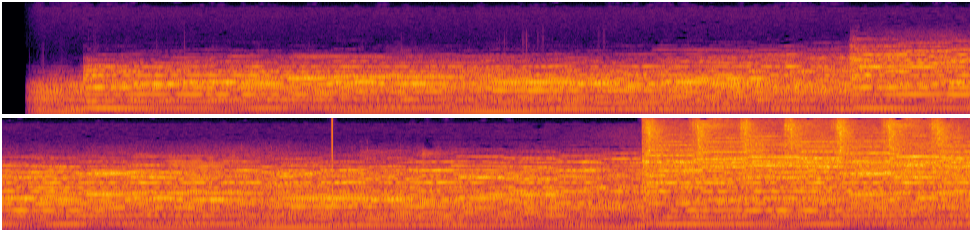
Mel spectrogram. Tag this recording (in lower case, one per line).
music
